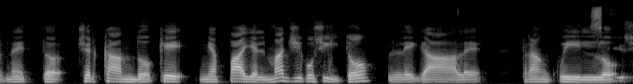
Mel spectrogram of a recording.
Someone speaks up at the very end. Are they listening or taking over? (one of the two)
listening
